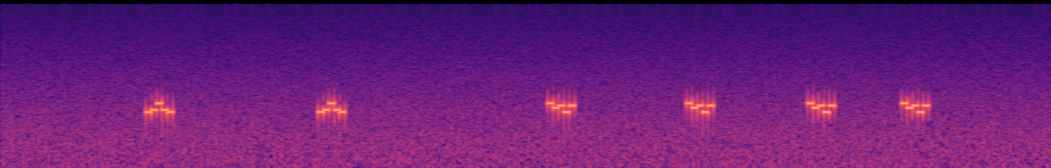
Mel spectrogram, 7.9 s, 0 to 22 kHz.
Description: Five-tone selective call (EEA), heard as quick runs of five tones, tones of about 40 ms. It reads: 67076 67076 08969 08969 08969 08969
